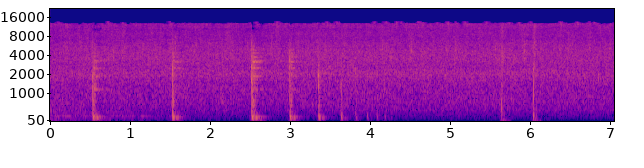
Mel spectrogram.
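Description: Steady rain falling, with scattered sharp taps over it. Halfway through, a run of taps comes quicker and fainter, each closer to the last.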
